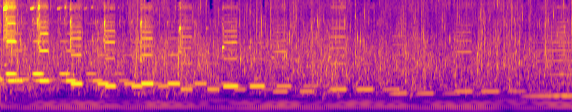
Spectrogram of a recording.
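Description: Native American flute playing a slow melody of short held notes that step gradually downward, over a steady low drone.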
